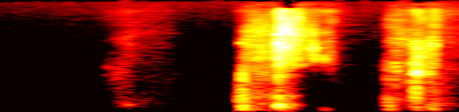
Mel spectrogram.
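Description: A man's short breathy vocal burst about a second in, with a few smaller breathy pulses near the end.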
